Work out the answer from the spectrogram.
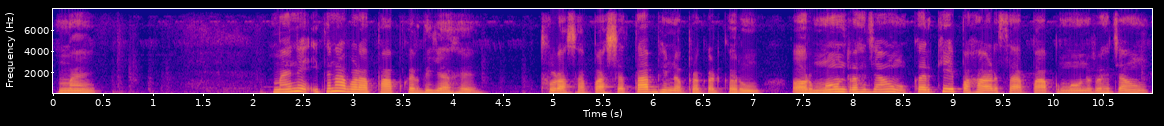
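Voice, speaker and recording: Woman teacher, slow and measured, recites verse then explains it; lowish voice. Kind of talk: Hindi poetry lesson explanation.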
